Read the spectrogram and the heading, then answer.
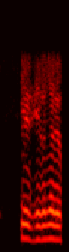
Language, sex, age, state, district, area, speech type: Tamil, male, 18-30, Tamil Nadu, Thoothukudi, rural, conversation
